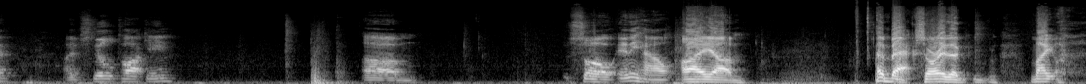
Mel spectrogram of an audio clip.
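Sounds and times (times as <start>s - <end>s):
speech: 0.0s - 1.8s, 3.6s - 4.2s, 5.6s - 7.5s, 8.8s - 10.8s
door thudding shut: 3.1s - 3.6s.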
